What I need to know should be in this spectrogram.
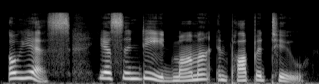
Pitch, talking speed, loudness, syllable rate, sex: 220 Hz, 150 wpm, -17 LUFS, 4.2 syllables/s, female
